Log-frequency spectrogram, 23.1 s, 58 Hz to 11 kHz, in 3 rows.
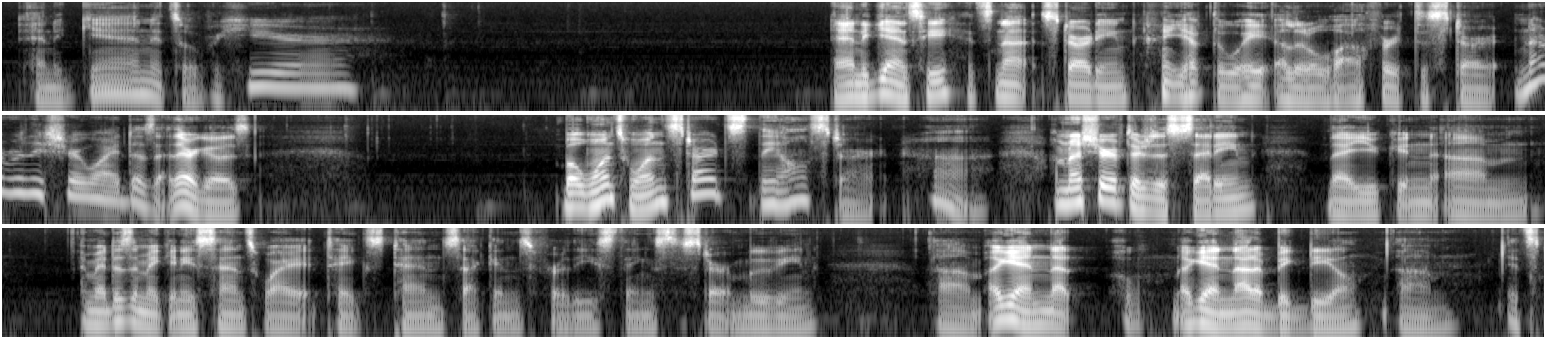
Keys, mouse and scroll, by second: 0.1 Right, 0.3 Right, 1.7 Up, 1.9 space, 3.0 Down, 4.0 Up, 4.6 Up, 5.2 Up, 6.4 Down, 6.6 Down, 7.0 Right, 7.5 Up, 8.0 Up, 9.2 Up, 9.2 space, 10.2 Down, 11.1 Up, 11.6 Up, 14.4 Right, 14.9 Up, 16.6 Right, 19.6 Up, 19.8 space.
